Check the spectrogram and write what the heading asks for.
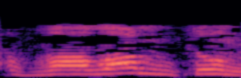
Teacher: اللام دايما ورش بيغلظها بيفخمها يعني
